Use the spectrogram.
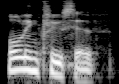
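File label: "all-inclusive", English, British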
